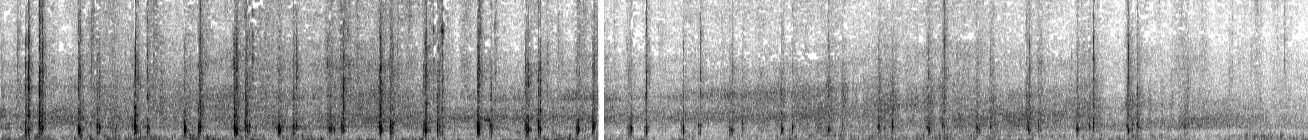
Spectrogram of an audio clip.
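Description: A horse trots with shod hooves clopping on brick paving.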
